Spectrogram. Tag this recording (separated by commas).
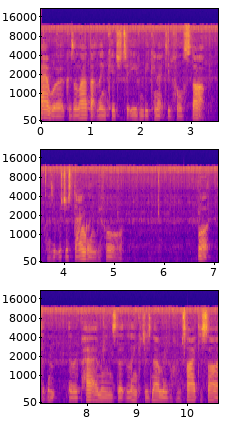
Speech, inside a small room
